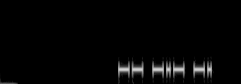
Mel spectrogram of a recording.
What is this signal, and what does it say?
Morse code, heard as a keyed tone, about 36 wpm, 700 Hz. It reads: MKN
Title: USA Call Sign Postfixes - 3 Letters 35wpm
